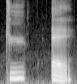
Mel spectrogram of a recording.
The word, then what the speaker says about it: tu es: Okay, but then basically the sound you will pronounce or you will produce is est. Okay, tu es.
